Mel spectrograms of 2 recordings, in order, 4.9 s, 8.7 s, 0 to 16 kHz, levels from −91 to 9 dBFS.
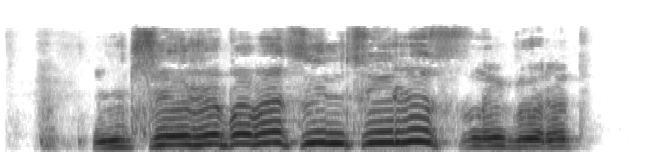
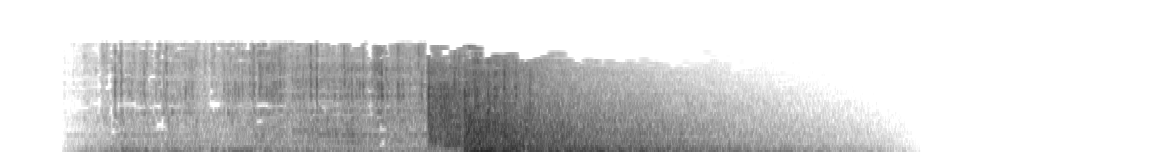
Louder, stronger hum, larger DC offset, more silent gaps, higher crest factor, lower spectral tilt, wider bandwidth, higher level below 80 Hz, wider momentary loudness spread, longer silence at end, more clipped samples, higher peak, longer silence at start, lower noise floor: first, -11 LUFS vs -21 LUFS; neither; neither; neither; second, 10 dB vs 22 dB; second, -6 dB/octave vs -7.5 dB/octave; first, 8 kHz vs 5.4 kHz; second, -52 dBFS vs -28 dBFS; second, 7 LU vs 24 LU; second, 0.6 s vs 2.95 s; neither; about the same, -2 dBFS vs 0 dBFS; second, 0.35 s vs 0.85 s; second, -39 dBFS vs -62 dBFS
